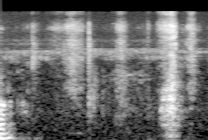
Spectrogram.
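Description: Faint scratching of a pen on paper as lines are written and drawn, with one louder stroke near the end. A faint steady high tone runs underneath.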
